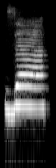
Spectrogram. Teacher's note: उसके बाद ये ज़, ज़ में क्या होता है, सीटी वाली आवाज आती है और लाइटली पढ़ते हैं, ज़।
